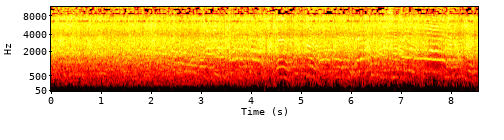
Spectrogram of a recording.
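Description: Loud, continuous cartoon brawl sound effect: a dense jumble of scuffling noise with overlapping yelps and shouts, going on without a break.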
